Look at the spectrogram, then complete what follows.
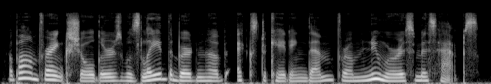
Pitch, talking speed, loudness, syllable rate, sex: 185 Hz, 160 wpm, -16 LUFS, 4.8 syllables/s, female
